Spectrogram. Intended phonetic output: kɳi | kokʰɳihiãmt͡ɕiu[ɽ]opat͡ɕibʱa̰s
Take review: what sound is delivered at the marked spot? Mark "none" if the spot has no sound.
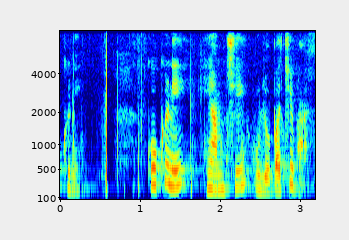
l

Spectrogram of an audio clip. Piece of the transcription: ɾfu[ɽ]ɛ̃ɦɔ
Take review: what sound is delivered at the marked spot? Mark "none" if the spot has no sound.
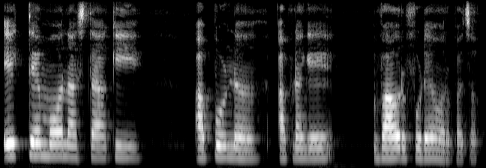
ɽ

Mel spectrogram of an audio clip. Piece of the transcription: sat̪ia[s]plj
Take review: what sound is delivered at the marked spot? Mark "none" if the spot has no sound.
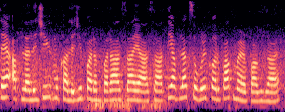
none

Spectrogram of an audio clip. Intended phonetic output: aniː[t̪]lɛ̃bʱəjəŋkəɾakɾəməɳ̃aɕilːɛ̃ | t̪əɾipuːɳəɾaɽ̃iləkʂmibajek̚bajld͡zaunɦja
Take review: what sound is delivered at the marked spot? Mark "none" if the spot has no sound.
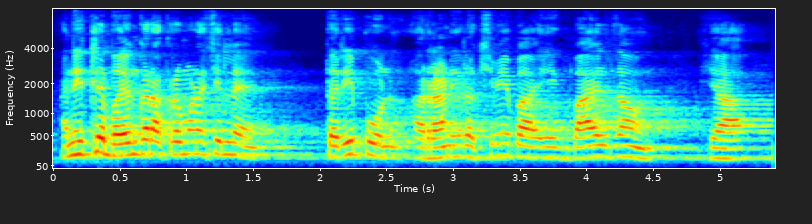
t̪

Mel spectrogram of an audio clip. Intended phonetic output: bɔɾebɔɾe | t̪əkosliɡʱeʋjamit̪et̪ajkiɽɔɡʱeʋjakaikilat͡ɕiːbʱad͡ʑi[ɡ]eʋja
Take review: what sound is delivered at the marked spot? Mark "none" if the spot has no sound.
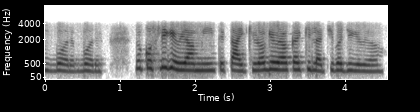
ɡ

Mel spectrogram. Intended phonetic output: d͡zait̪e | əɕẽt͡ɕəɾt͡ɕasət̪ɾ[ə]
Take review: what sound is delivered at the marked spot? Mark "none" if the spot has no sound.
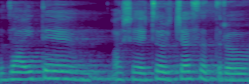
ə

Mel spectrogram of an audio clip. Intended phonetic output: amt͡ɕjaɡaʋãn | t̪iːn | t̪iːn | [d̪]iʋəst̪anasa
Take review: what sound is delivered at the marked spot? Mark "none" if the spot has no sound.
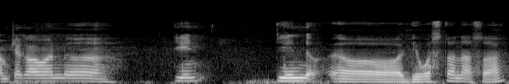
d̪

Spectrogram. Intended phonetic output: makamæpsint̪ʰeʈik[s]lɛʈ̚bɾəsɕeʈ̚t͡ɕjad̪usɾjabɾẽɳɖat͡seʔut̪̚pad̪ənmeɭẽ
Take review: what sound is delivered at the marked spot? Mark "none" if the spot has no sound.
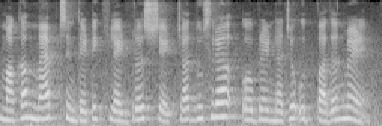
f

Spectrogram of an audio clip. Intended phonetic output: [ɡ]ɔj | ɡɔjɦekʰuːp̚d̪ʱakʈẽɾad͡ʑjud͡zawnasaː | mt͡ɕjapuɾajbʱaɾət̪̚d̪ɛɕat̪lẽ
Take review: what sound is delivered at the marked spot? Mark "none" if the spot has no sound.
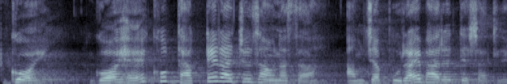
ɡ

